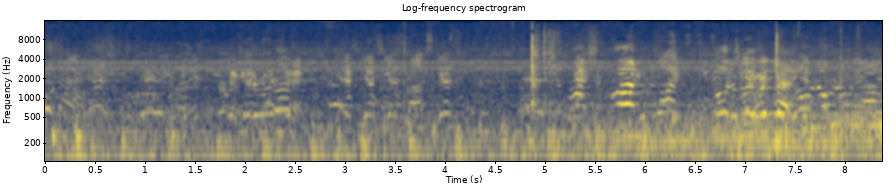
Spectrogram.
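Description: Game-time ambience at a high school soccer match: scattered shouts and calls from players and spectators, with two sharp knocks about five and seven seconds in.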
